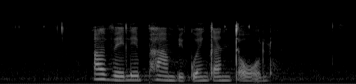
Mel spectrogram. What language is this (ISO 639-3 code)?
zul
